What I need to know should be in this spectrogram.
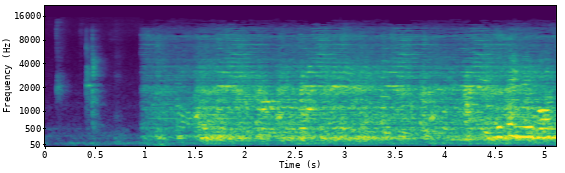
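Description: Racing game music and engine sounds play loudly from a television.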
